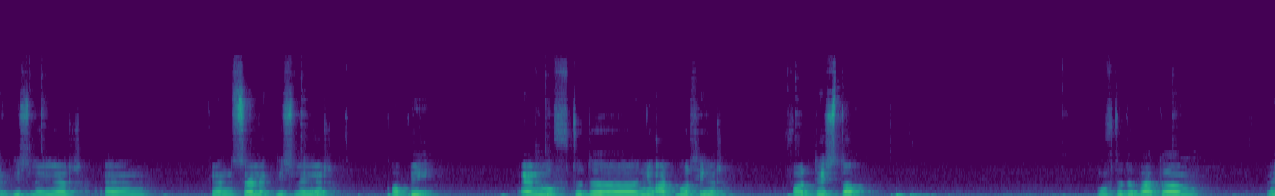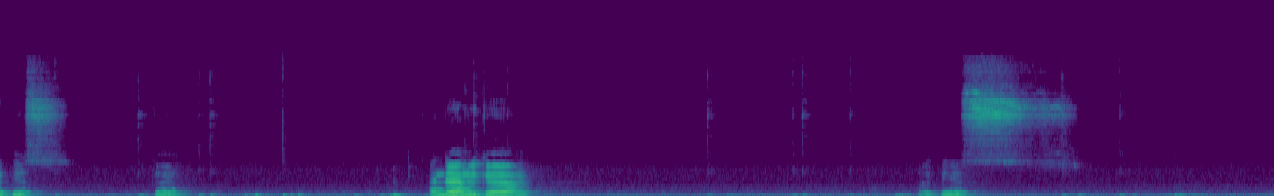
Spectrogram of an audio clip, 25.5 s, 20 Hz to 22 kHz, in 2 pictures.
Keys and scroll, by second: 3.3 super+c, 8.2 super+v, 14.9 super+=.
